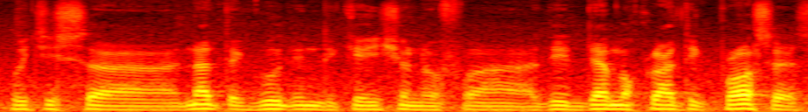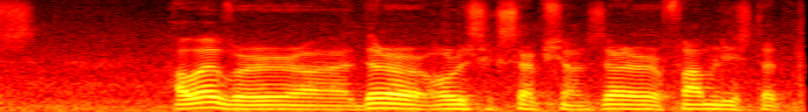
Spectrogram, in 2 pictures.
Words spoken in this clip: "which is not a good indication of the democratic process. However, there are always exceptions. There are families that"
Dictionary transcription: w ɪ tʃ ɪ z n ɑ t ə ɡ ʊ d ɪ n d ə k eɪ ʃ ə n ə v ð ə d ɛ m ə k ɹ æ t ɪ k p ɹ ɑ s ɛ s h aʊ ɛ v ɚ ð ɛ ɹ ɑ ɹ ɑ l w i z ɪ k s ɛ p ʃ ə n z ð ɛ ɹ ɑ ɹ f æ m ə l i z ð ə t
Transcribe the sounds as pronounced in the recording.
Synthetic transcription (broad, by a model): w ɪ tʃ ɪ s n ɑ t ə ɡ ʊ d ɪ n d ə k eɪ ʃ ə n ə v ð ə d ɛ m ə k ɹ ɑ t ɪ k p ɹ ɑ s ɛ s h aʊ ɛ v ɚ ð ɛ ɹ ɑ ɹ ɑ l w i s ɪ k s ɛ p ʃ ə n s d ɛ ɹ ɑ ɹ f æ m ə l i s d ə t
